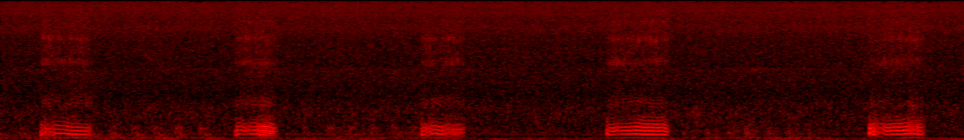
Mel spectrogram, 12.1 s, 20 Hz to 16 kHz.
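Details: Sleeping cat snoring: soft, regular snores, five in about twelve seconds, roughly 25 breaths a minute, with quiet room noise between.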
